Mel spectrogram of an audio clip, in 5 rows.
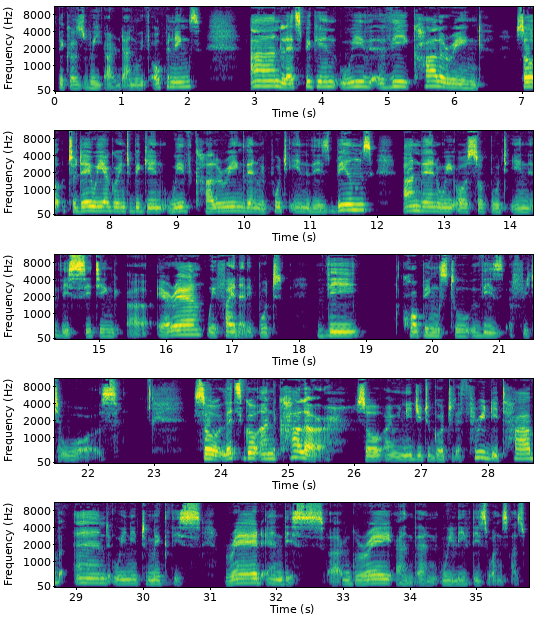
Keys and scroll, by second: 0.5 Delete, 23.4 Escape, 28.2 Escape.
